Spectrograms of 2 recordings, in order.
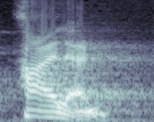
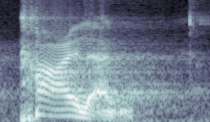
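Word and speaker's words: Thailand: খেয়াল করেন, থাইল্যান্ড, নট থাইল্যান্ড, থাইল্যান্ড।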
